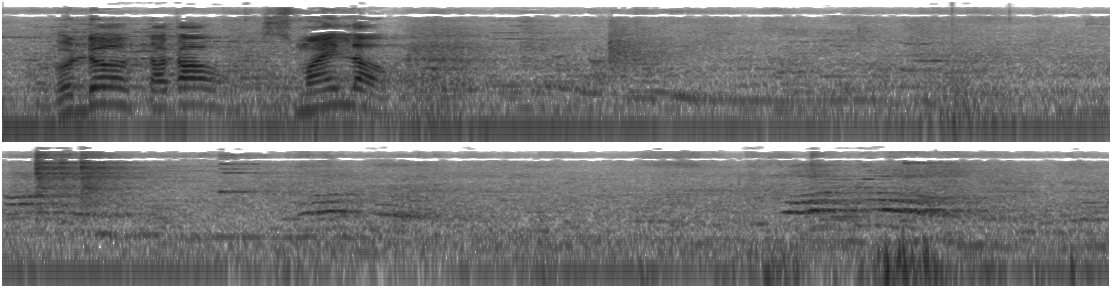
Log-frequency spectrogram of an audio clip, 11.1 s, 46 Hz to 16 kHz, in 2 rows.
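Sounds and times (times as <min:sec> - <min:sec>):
dining hall room noise: 0:00.0 - 0:11.0.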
